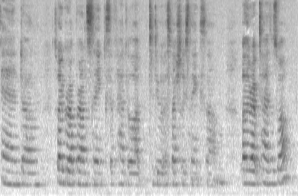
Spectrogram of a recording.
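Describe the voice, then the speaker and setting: Speaking fairly quickly at a medium pitch, this late-twenties Danish woman has a flat delivery and a darkish tone. She fumbles through a casual improvised job-interview role-play, with many ums and restarts. The sound is echoey and faintly noisy, captured by a far-off mic.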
